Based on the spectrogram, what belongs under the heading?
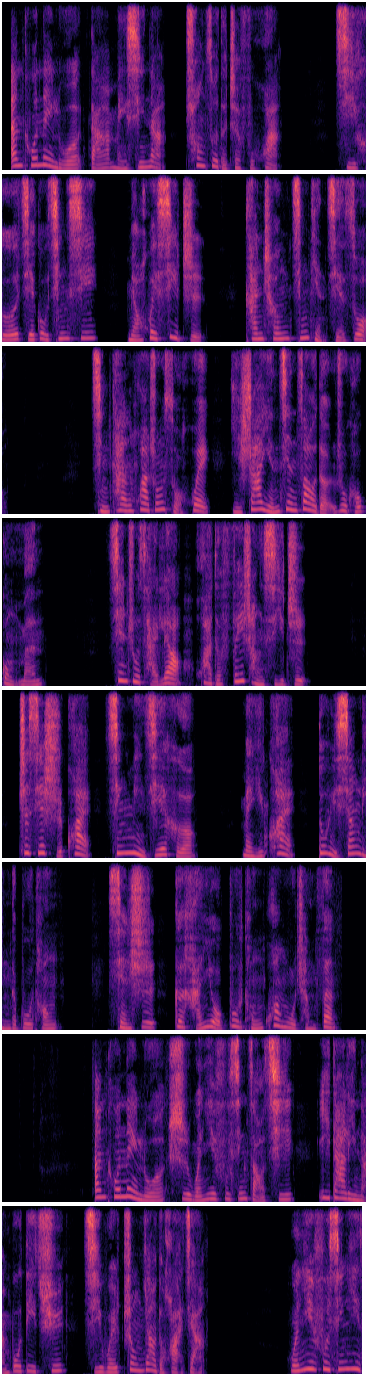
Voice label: Mandarin, audio guide; g9-botticelli-to-van-gogh

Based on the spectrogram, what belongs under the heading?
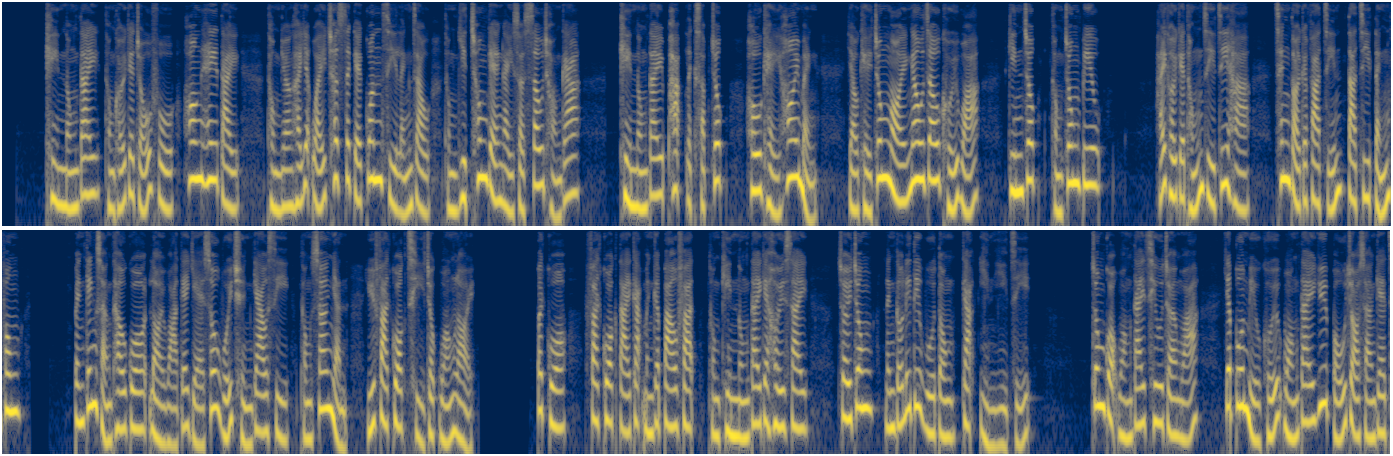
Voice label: Cantonese, audio guide; versailles

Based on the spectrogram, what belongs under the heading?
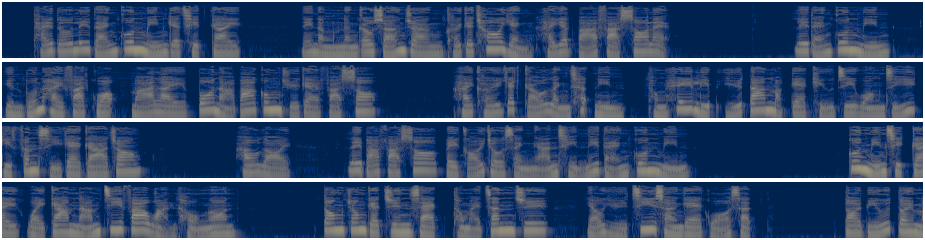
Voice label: Cantonese, audio guide; cartier and women

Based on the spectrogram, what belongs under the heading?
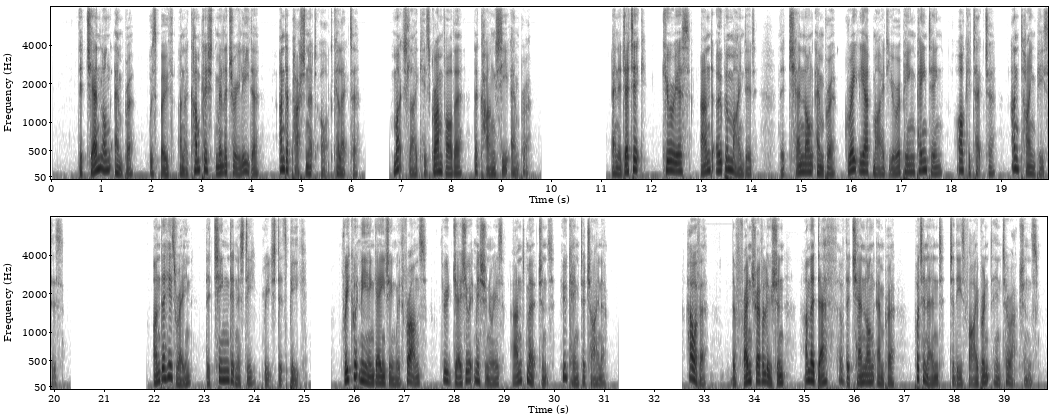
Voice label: English, audio guide

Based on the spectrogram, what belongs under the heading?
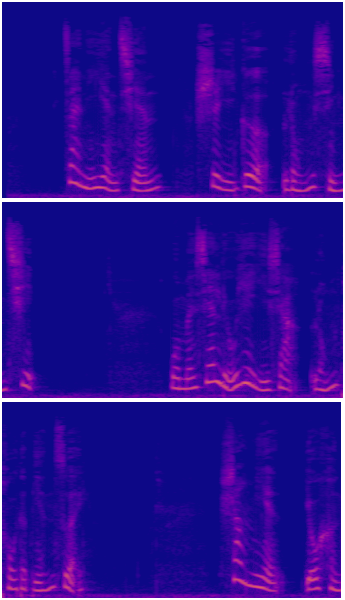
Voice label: Mandarin, audio-guide; gazing at sanxingdui

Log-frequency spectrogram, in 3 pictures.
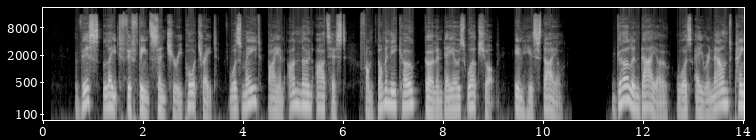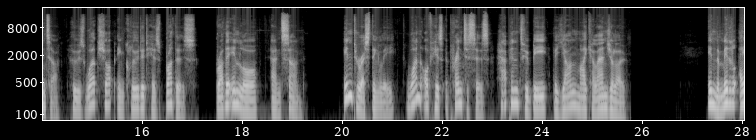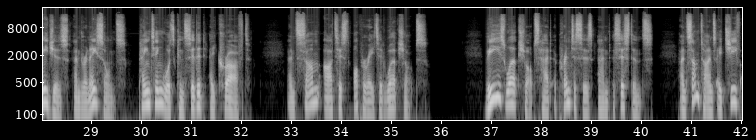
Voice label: English, audio guide

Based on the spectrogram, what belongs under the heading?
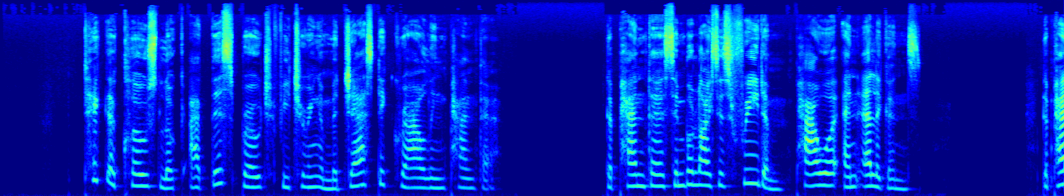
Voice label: English, audio guide

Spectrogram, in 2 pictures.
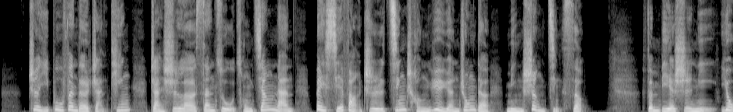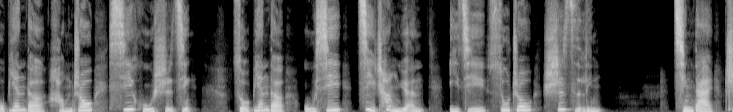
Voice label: Mandarin; yuan ming yuan

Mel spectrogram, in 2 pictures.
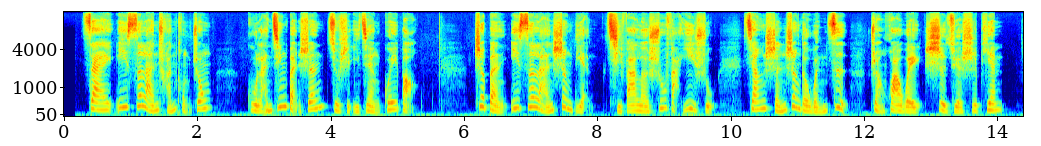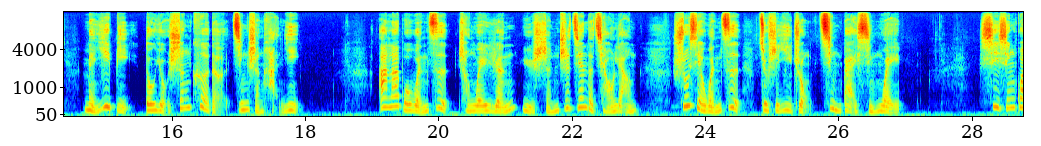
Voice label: Mandarin; 《古兰经》; 第27份副本，哈利勒．本．哈桑抄写; 鄂图曼土耳其; 1742年; 多哈伊斯兰艺术博物馆

